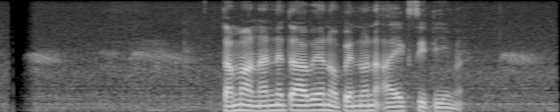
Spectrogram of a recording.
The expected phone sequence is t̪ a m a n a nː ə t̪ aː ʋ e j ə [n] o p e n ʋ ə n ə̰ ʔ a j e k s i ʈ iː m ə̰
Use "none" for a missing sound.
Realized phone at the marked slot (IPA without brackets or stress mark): n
